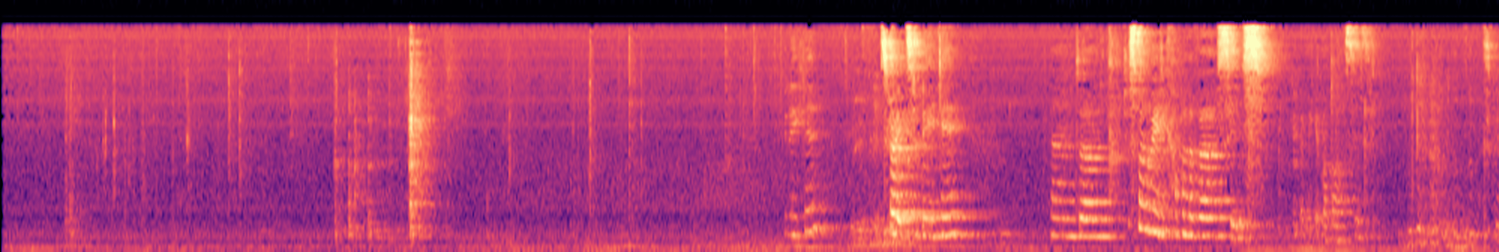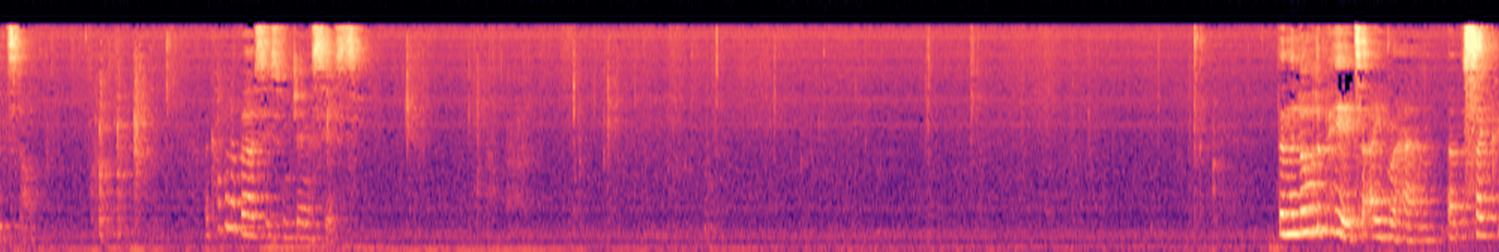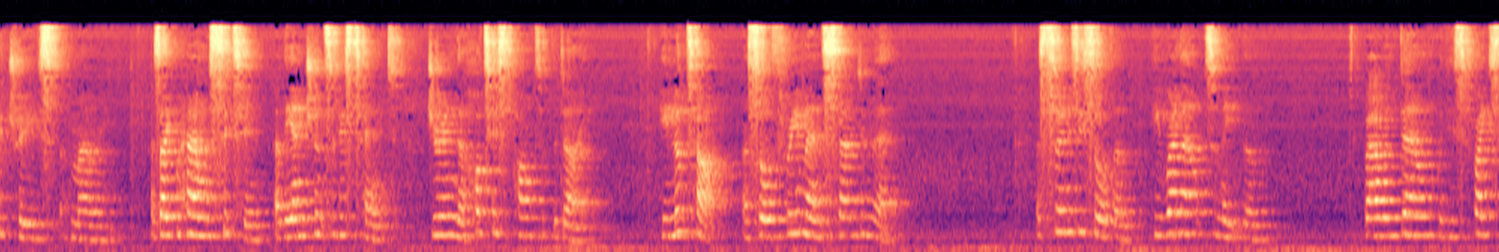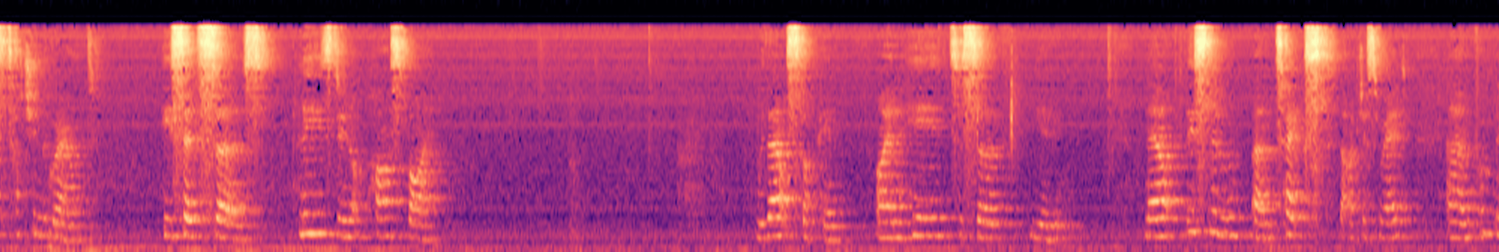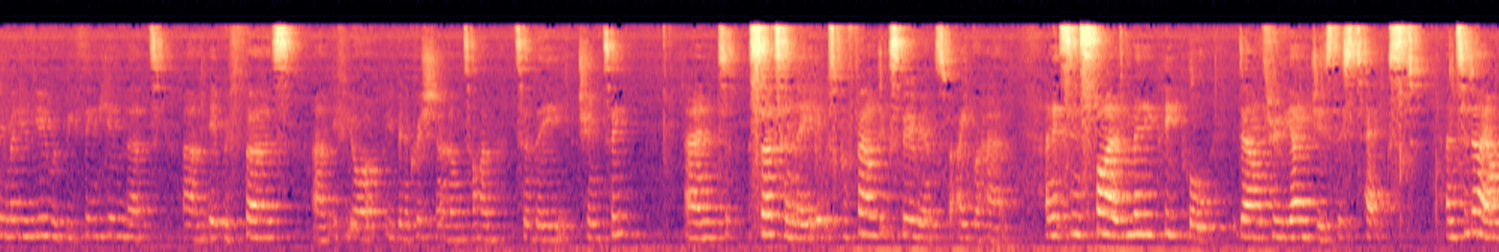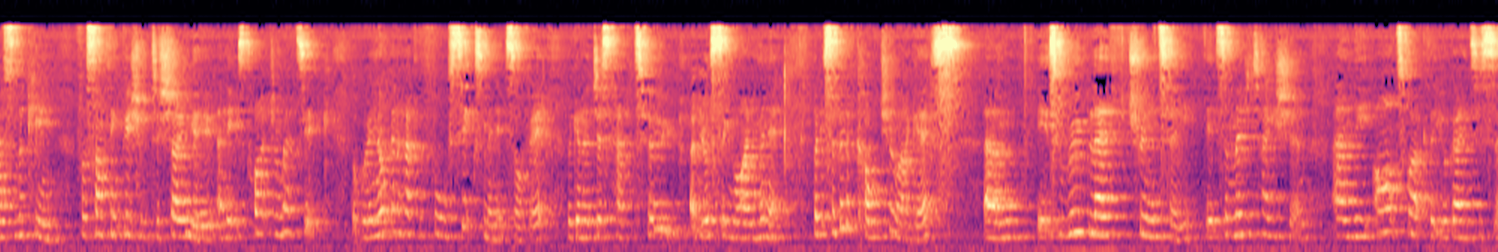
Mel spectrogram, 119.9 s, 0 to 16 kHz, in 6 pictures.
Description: A sermon preached on 3rd June, 2012, as part of our The Trinity in Action series.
